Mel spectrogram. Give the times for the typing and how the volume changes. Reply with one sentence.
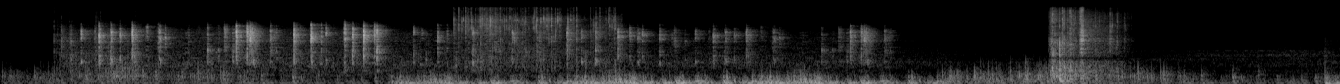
You can hear the typing from 0.6 to 8.9 s, getting quieter.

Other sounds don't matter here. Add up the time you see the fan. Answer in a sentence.
The fan can be heard for 13 seconds in total.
